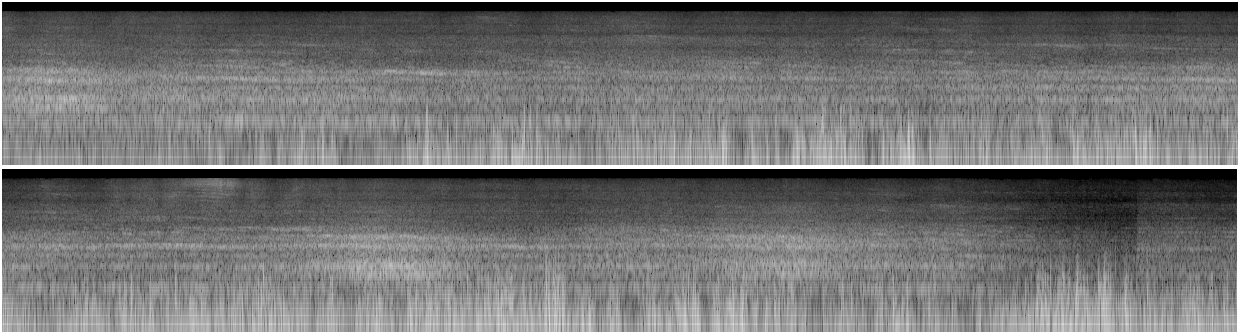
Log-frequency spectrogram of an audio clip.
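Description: Container wagons of a freight train rolling past at speed: a steady rumble of wheels on rail, full of short knocks and clatter. A wavering squeal rises and falls a few times, and the sound thins near the end as the last wagons go by.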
